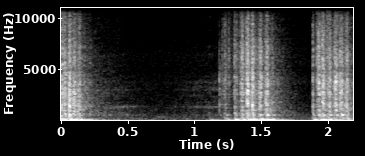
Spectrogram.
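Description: An orange rubbed up and down a metal box grater to take off its zest, giving short scraping strokes: one at the start, a pause of about a second, then two more near the end.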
